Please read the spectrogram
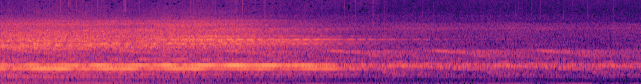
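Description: The end of a hardcore punk song: a held, distorted electric guitar chord rings out and fades, dying away about three and a half seconds in, with faint sliding tones left under it.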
